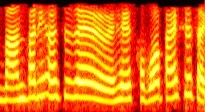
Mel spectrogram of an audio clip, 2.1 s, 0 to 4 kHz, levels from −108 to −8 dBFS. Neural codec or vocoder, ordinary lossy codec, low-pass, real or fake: none; MP3, 32 kbps; 3.6 kHz; real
